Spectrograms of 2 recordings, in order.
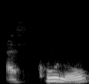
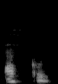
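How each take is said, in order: First: The word ends with a final u vowel. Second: The word ends without the final vowel. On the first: "askunu with the dhamma" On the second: "you say askun"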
